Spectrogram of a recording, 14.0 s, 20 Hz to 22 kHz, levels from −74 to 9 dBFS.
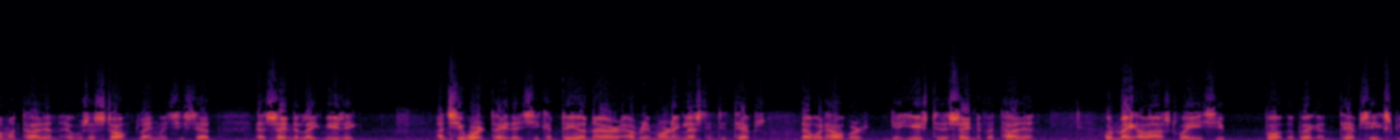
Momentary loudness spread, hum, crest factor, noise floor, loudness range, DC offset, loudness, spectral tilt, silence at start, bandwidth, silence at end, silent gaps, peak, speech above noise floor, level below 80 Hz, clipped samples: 14 LU; none; 18 dB; -48 dBFS; 2 LU; under 0.1%; -26 LUFS; -3 dB/octave; 0 s; 15 kHz; 0 s; none; -8 dBFS; 21 dB; -60 dBFS; under 0.1%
